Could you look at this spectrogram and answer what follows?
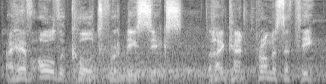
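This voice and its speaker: A man's voice: fairly high pitch, animated, moderate pace, heavy background noise, close to an everyday voice. An actor playing a skeptical male military colonel in a dramatic video game, curt, commanding and combative. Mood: curt, wary. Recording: long reverb, music underneath. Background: music.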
